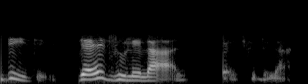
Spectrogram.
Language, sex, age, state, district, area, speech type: Sindhi, female, 45-60, Delhi, South Delhi, urban, conversation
